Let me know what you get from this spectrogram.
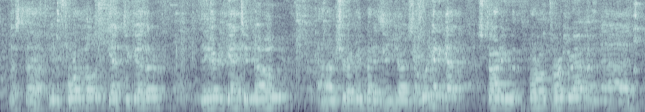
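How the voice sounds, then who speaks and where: Guy emceeing a dinner, kinda high voice, lots of uhs, super echoey far-off sound with crowd noise. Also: a little mellow. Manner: informal, hesitant with fillers. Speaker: master of ceremonies. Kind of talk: event announcements. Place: large banquet hall indoors. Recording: very echoey hall, distant mic, crowd chatter.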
